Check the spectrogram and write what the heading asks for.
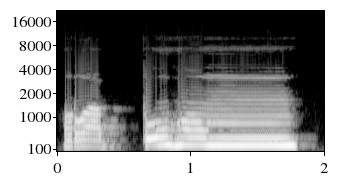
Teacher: میم کی آواز کو ناک میں چھپا کر پڑھیں گے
